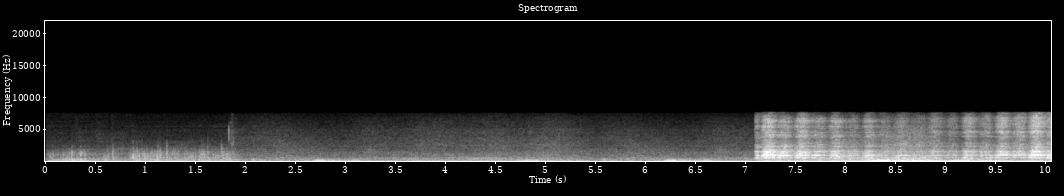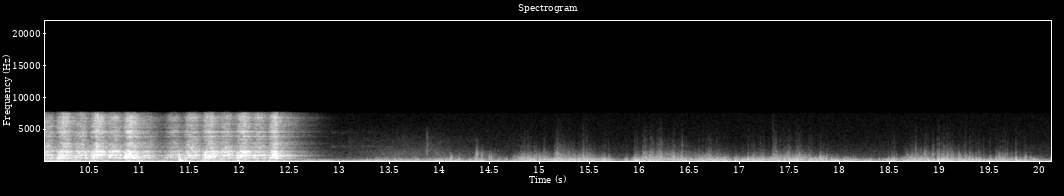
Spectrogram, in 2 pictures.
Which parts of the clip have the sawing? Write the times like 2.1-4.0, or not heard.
7.0-12.4.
